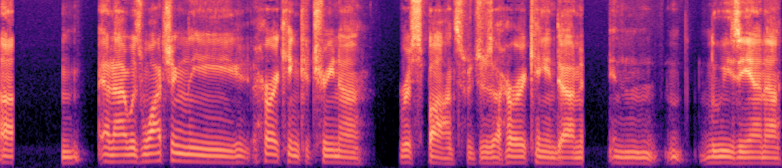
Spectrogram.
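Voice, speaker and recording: With an American accent, a man with an unremarkable speaking voice talks slowly at a fairly low pitch with fairly even intonation. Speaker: violence prevention consultant. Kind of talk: interview.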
